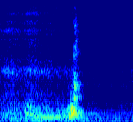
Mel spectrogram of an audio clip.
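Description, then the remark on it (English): A dog named Tokyo, called Opus for short, gives a single short, sharp snort, with faint breathing and rustling around it in an otherwise quiet setting. “Dog has joined.”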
